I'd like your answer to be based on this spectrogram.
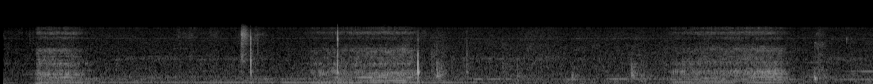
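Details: Soft, low snoring breaths with faint room noise and a few clicks.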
